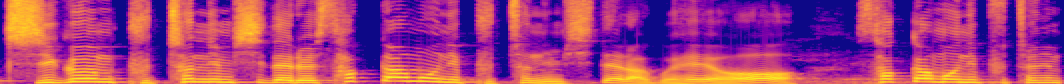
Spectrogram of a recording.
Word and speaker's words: 석가모니: 석가족에서 출현하신 성자다 해서 석가모니 인도말로는 샤카무니라고 해요 샤카무니 그래서 이제 우리의 발음으로는 석가 하는데 근데 지금 우리 부처님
